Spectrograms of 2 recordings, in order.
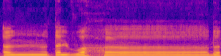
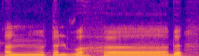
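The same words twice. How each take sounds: First: The final long vowel is held three counts. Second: The final long vowel is held two counts. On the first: "तीन गुना" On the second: "दो गुना"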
